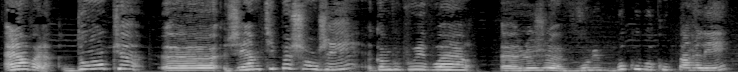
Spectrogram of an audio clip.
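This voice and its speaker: A woman's voice: high voice, animated, a little slow. A French woman giving a casual tarot reading, chatty and hesitant with many fillers and restarts. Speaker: tarot reader. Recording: faint background music.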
